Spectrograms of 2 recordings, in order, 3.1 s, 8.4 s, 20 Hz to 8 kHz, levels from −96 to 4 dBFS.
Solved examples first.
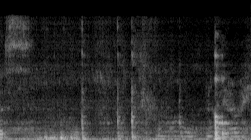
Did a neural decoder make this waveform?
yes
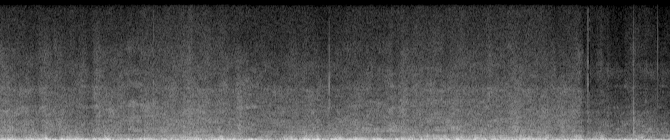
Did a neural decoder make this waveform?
yes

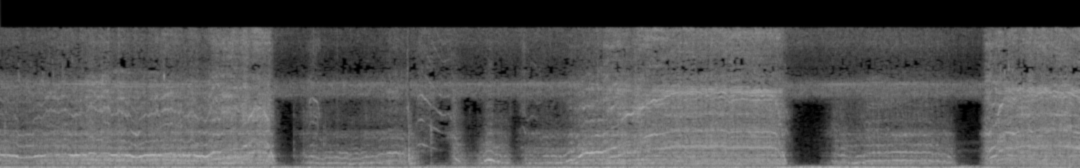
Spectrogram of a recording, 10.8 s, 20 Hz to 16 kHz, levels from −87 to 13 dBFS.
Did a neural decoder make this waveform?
no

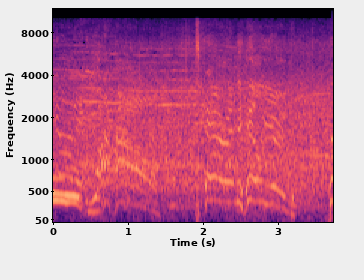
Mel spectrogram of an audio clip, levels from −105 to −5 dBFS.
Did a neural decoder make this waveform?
no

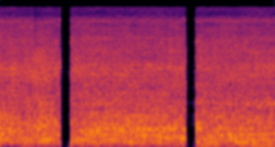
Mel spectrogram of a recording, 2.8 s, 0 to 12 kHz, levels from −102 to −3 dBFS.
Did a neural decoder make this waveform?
yes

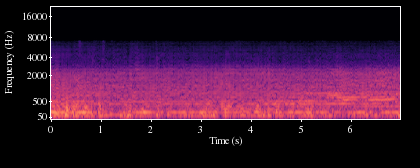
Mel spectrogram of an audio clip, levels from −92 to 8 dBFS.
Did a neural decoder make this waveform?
yes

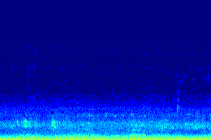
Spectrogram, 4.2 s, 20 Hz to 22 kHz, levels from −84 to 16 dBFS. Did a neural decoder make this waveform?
no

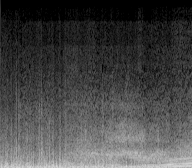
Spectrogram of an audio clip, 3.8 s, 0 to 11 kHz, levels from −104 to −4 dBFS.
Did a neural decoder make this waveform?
no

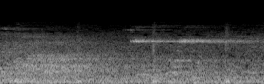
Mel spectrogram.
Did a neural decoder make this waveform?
no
